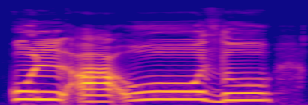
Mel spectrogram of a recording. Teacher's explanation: कुल को हम मोटा पढ़ेंगे क्योंकि काफ है, जितना मोटा पढ़ सकते हैं आप इसको अदा करें। · आइन के वाव साकिन से पहले पेश है, इसलिए हम इसको 2 सेकंड के लिए खींच रहे हैं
